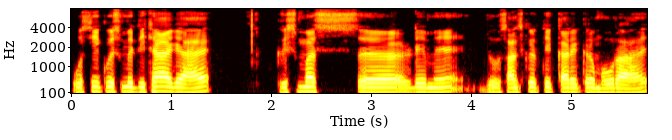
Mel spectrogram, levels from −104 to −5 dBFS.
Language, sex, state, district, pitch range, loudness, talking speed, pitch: Hindi, male, Chhattisgarh, Bastar, 140-155 Hz, -18 LUFS, 155 wpm, 145 Hz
